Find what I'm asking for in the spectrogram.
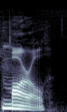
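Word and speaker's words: Marle: I looked up a pronunciation YouTube video, and it's Marl.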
